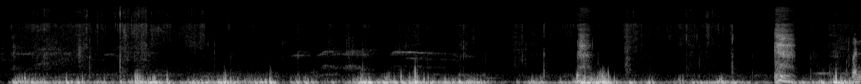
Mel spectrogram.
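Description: Uneven low rumbling of wind and handling noise on a phone's microphone as it is carried through leafy bushes, with leaves brushing it. Two sharp snaps come near the end, about two seconds apart.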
